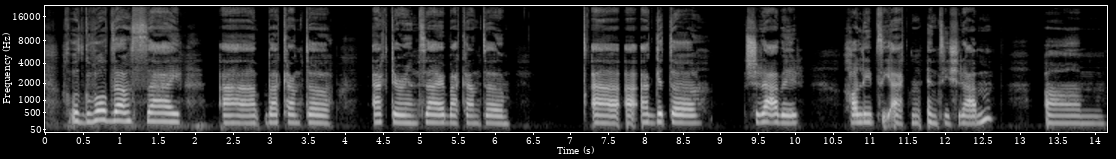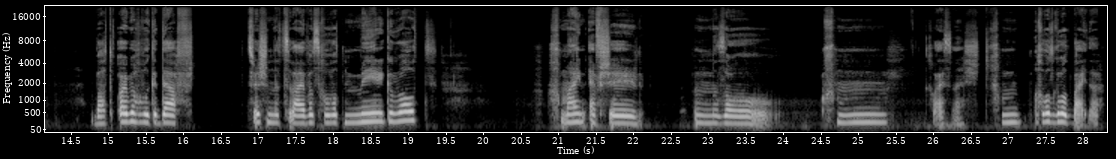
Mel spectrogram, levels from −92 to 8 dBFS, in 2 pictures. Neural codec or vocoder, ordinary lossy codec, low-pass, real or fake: none; none; none; real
